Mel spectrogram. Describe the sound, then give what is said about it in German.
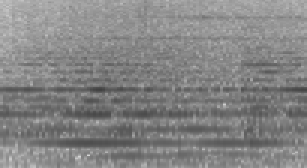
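Church bells from a church across the street ring for noon in Manhattan, heard from a small garden; sustained, resonant tones hum steadily at moderate loudness with no voices. “Die Glocken der Kirche schräg gegenüber läuten zum Mittag.”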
